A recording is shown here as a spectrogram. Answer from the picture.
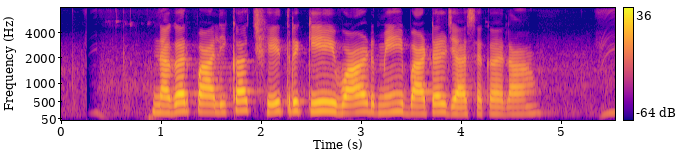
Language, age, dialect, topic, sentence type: Bhojpuri, 25-30, Western, banking, statement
